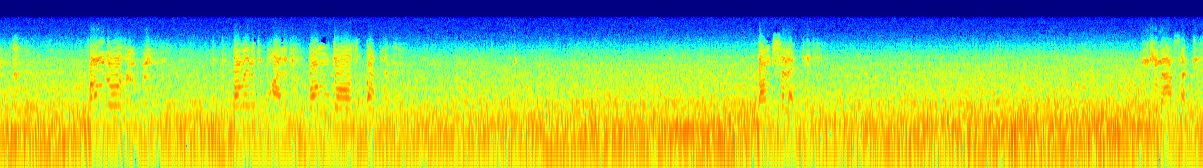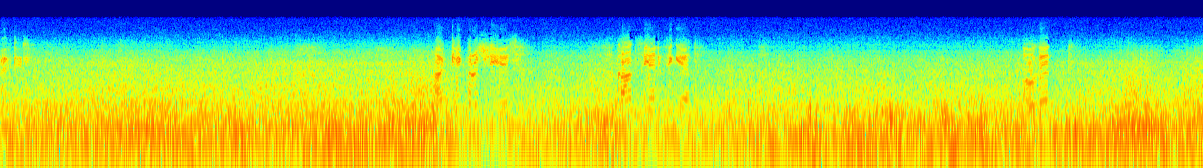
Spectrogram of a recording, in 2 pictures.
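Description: Steady drone of a World War II heavy bomber's piston engines, heard from inside the aircraft, with short bursts of voice over it every few seconds.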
